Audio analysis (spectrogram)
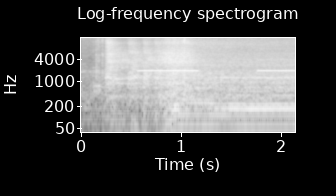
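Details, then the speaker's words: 2014 Toyota Camry SE 2.5L after fuel pump and strainer replacement, ignition cycled three times to prime: brief crank, engine catches at once and runs steady and even; clean start after repair. "Starts right up."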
